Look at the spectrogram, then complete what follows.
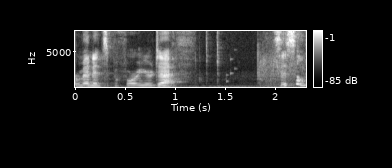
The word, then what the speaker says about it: Sissel: Sissel does rhyme with Missile.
